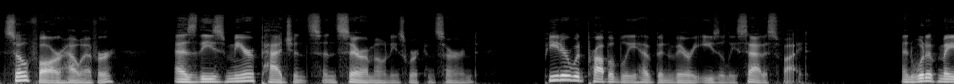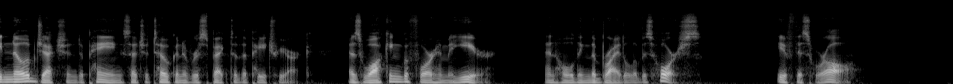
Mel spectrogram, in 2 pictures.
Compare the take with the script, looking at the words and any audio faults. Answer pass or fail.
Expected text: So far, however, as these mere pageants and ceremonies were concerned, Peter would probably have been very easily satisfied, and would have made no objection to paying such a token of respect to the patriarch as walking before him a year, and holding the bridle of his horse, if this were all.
pass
